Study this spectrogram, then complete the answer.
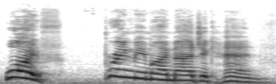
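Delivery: loud giant bellow to his wife; giant shouting. Acted. Giant calling his wife for the hen, loud. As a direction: bark the order across the room. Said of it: "Then he shouted".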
